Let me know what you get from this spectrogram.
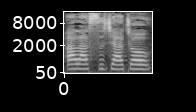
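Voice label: alaska, Spanish; gcompris-data; geography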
